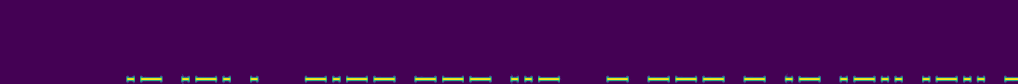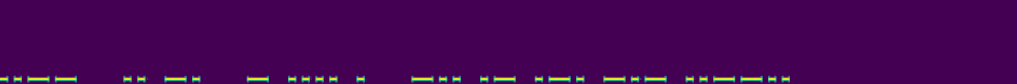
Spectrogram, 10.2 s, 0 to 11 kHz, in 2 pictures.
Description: Morse code, heard as a keyed tone, about 34 wpm, 700 Hz. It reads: ARE YOU TOTALLY IN THE DARK?
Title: Sentences from Top 1600 Words 35wpm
